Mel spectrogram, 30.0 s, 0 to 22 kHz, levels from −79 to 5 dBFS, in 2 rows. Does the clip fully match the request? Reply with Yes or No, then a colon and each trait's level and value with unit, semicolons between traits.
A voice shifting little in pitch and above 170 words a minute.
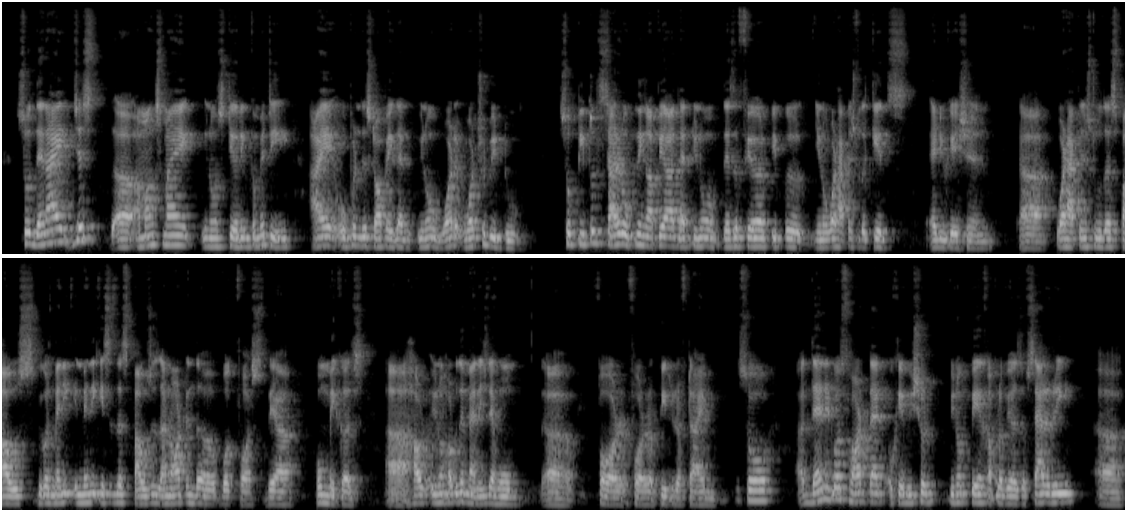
No: average, 3.3 semitones; fast, 205 wpm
